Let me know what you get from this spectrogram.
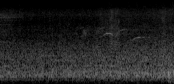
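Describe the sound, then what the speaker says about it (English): Honeybees buzzing around a hive that is trying to swarm, a dense, continuous hum of many bees close by, with a few individual bees whining past. "Lots of bees in here."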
